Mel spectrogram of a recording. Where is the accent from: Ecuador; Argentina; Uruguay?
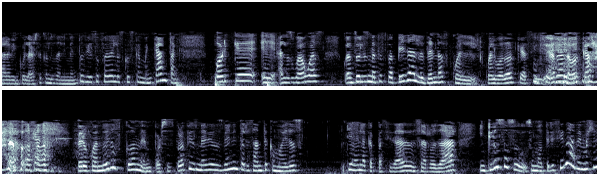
Ecuador; born there; es de India. Yo nací en Ecuador, pero tengo un papá que sigue una filosofía de India y es por eso que tengo este nombre.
